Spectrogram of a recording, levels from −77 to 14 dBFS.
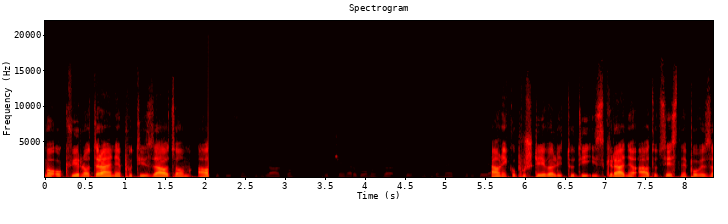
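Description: From 2.03 s to 5.58 s, just before "upoštevali tudi", the speech falls about 36 dB to a faint trace. This is likely one channel inverted, cancelling in mono. Unlike a dropout, a faint copy persists rather than silence.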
